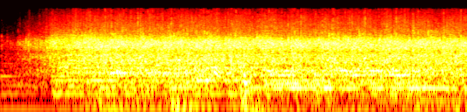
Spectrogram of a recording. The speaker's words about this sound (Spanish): Los aplausos en ese interior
